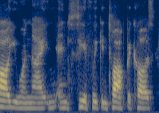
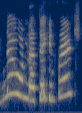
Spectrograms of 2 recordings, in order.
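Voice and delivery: high, sheepish denial; admitting the lie to his friend, high and sheepish; high squeak. Retold or imitated. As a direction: squeak out the confession. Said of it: "And I was like".

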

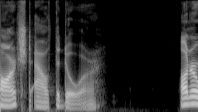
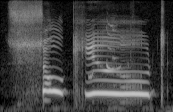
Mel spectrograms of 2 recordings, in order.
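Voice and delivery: cooing at kitten. Acted.

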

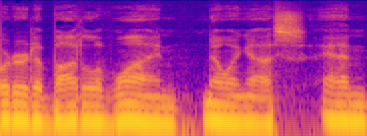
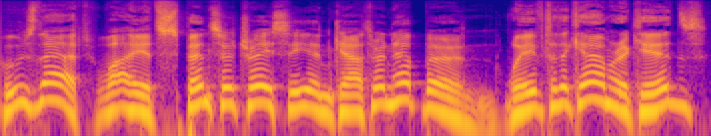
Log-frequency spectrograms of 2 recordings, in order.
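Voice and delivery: put-on mid-Atlantic accent; 7 semitones higher than usual. Newsreel voice continues, Hollywood stars.

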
